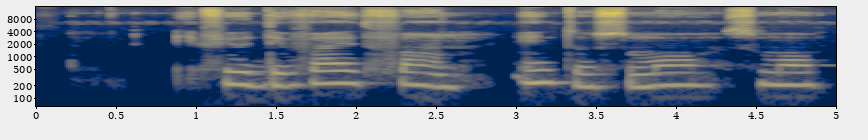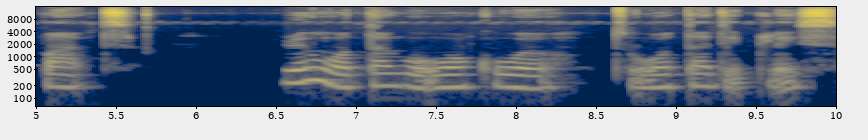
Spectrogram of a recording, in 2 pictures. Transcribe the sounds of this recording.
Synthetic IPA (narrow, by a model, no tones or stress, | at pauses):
ifjudivaɪdfan | ĩntusmɔsmɔlpats | ɹẽŋwɔtaɡowɔkʰwɛl | tʰṵwɔtadḛpʰlḛs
